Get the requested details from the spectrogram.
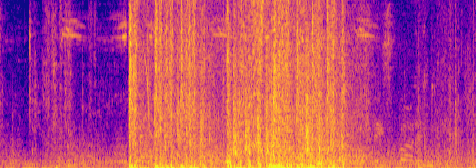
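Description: Energy weapons fire in rapid loud bursts.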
